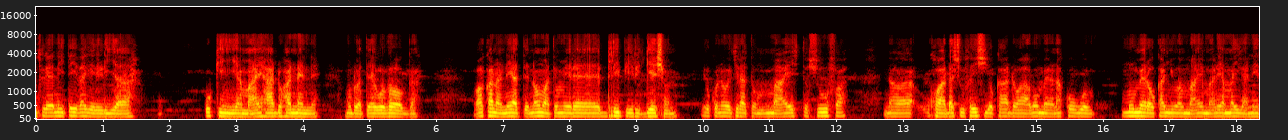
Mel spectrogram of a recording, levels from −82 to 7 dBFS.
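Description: From start to finish the speech carries heavy damage that is likely Opus compression in its music mode, starved of bits at a rate the sound suggests is near 12 kbps. Nothing survives above 8.3 kHz, so the top is dull, and the encoder fills thin bands with folded or noise-like energy, making the voice rough and grainy. That graininess, without the watery swirl and gaps of MP3 at low rates, is what sets it apart.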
